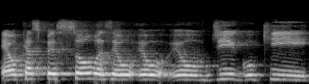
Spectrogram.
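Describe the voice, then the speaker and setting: A woman speaks at a high pitch. She talks at a fairly slow pace. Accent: rural Brazilian. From rural interior of Brazil. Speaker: live-stream host. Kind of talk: live-stream interview.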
